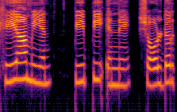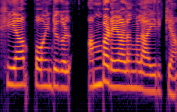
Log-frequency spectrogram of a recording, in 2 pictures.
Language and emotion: Malayalam, neutral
